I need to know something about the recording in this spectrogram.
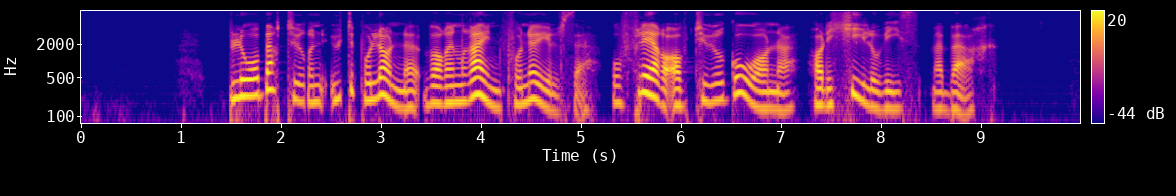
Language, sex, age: Norwegian, female, 63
